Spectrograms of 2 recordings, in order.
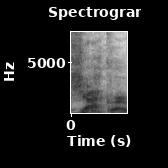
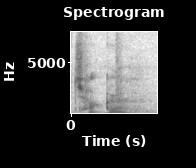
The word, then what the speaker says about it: chakra: nose slightly sticking out it's pronounced chakra get it right it's very important she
